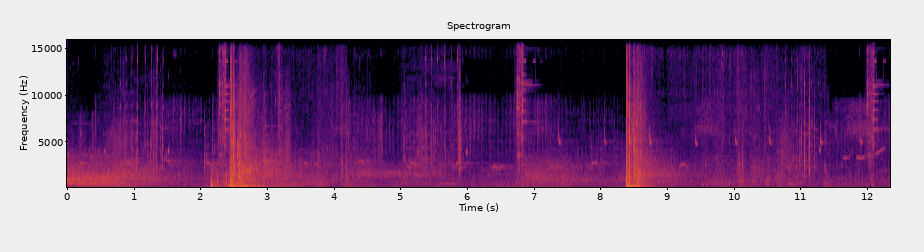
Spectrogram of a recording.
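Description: A bowstring snaps as arrows are loosed.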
